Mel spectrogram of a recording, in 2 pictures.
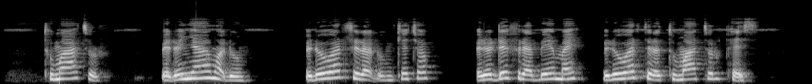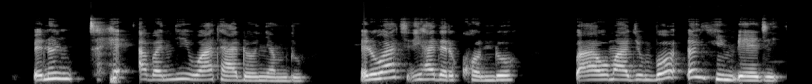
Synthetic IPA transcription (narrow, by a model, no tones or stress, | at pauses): tumatuɾ | ɓɛɗɔɲaːmaɗum | ɓɛɗɔwaɾtiɾaɗumkɛt͡ʃɔ | ɓɛɗɔdefiɾabɛmajɓɛɗɔwaɾtiɾatumatuɾpʰɛs | ɓɛnɔnhɛʔabandiwatadɔɲamdu | ɓɛɗɔwatiɗiɦadɛɾkʰɔndɔ | ɓaːwɔmaːd͡ʒumbɔɗɔnhimɓeːd͡ʒi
